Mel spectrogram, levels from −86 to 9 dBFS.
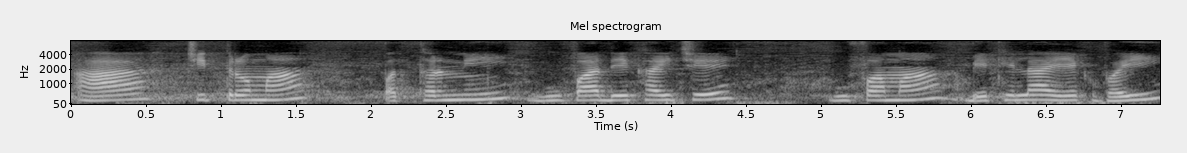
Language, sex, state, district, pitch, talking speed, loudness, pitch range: Gujarati, female, Gujarat, Gandhinagar, 225 Hz, 80 wpm, -17 LUFS, 215-245 Hz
